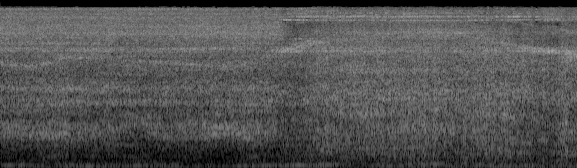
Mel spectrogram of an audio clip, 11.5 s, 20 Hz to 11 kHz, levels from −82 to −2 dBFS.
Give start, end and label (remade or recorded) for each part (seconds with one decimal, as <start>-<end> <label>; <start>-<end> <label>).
0.0-10.8 recorded; 10.8-11.5 remade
